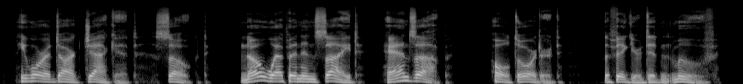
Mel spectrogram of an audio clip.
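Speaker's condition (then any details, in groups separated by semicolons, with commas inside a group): No condition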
